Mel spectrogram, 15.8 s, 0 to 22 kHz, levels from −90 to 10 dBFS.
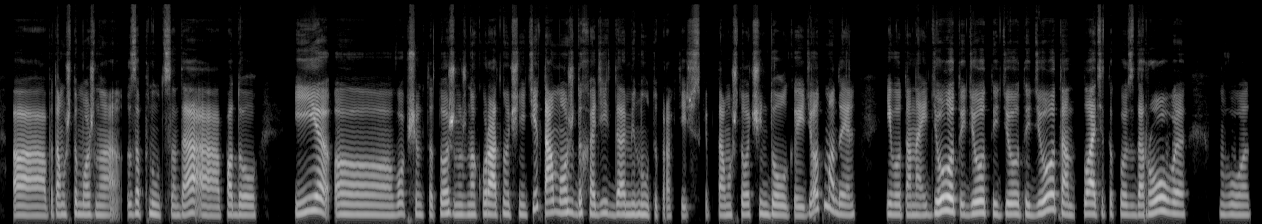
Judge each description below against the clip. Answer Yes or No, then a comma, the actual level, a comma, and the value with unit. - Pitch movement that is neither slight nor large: No, narrow, 2.0 semitones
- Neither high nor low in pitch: Yes, medium, 180 Hz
